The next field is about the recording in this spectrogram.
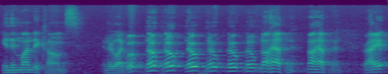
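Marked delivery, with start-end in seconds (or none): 1.7-4.6 high, loud rapid-fire mock refusal; comic, alarmed backing away; panicked refusal. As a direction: play someone backing out in a hurry. Mimicking people who back out.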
